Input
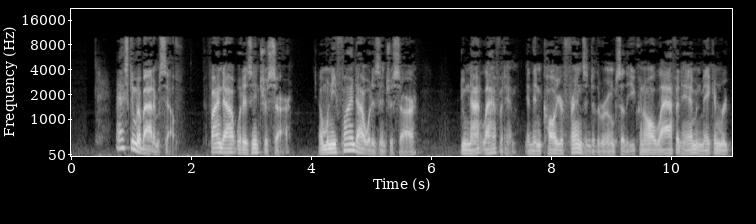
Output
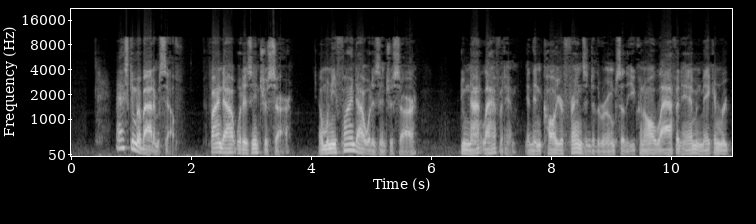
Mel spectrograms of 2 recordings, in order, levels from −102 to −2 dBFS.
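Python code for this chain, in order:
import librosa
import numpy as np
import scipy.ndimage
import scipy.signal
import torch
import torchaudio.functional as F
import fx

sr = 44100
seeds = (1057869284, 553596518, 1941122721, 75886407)

p1 = fx.peak_eq(x, sr, hz=520.0, db=-3.5, octaves=0.25)
p2 = np.clip(p1, -10.0 ** (-20.5 / 20.0), 10.0 ** (-20.5 / 20.0))
p3 = p1 + (p2 * 10.0 ** (-10.0 / 20.0))
y = p3 * 10.0 ** (-5.5 / 20.0)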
